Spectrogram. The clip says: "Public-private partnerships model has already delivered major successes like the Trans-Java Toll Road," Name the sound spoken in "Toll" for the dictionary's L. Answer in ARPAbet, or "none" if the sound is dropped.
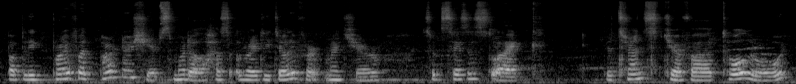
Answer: L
